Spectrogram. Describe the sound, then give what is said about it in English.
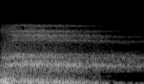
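A long, steady breath pushed out through the mouth while relaxing the stomach muscles during a breathing exercise, breathy and fading gradually over about a second and a half with no talking. “And then out through the mouth and relax the stomach muscles.”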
